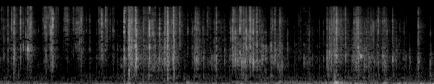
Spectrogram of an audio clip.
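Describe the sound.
A trading card booster pack wrapper being torn open, with dense crinkling and crackling foil that runs for several seconds, broken by a few sharper ripping bursts, and no voices.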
